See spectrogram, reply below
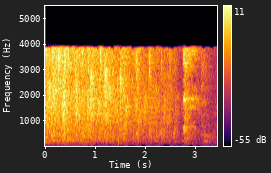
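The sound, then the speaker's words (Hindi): An audience applauds for themselves in a dense, steady wash of clapping that tapers slightly toward the end, with a brief surge near the close. No voices are heard. “अपने लिए ताली बजाएं, आज के दिन खूब ताली बजाओ, कल से नहीं करना।”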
